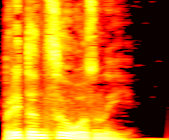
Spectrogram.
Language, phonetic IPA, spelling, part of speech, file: Russian, [prʲɪtɨnt͡sɨˈoznɨj], претенциозный, adjective, Ru-претенциозный.ogg
- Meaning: 1. pretentious, affected 2. ambitious (showy) 3. grandiose 4. orotund 5. brassy 6. rococo 7. artsy-fartsy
